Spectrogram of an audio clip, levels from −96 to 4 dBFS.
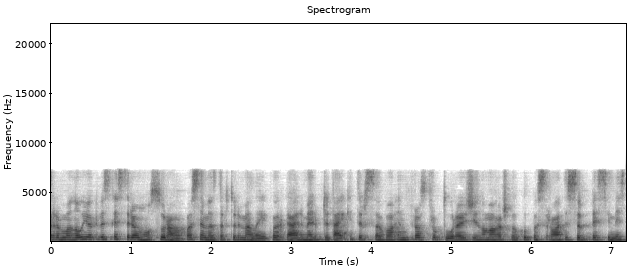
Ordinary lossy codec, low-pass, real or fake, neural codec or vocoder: MP3, 64 kbps; 7.2 kHz; fake; codec, 16 kHz, about 1 kbps, DyCAST, with the encoder's durations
